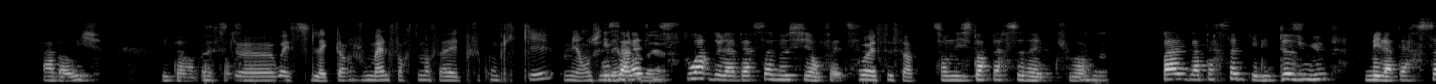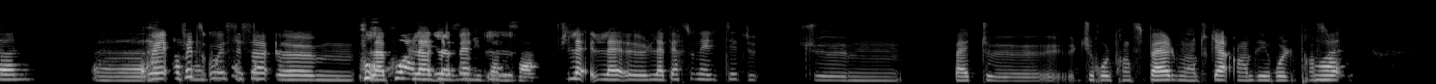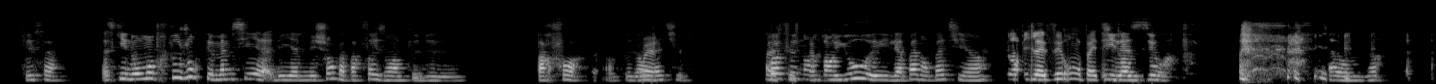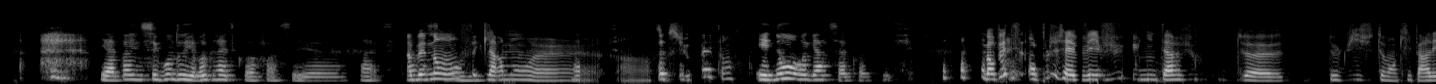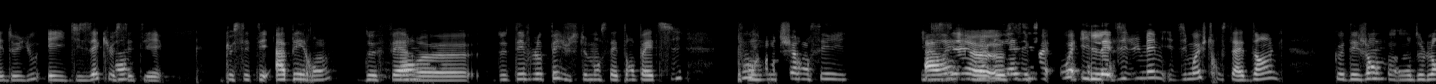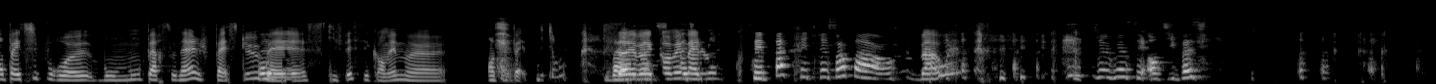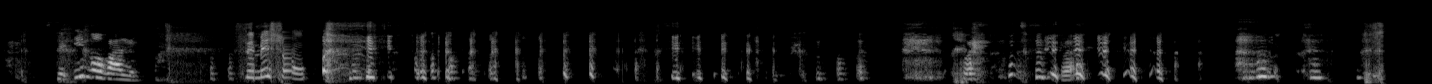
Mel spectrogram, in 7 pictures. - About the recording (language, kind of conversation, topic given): French, unstructured, Quel film vous a fait ressentir le plus d’empathie pour des personnages en difficulté ?
- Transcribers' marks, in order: static; distorted speech; stressed: "devenue"; laugh; stressed: "pourquoi"; other noise; stressed: "parfois"; laughing while speaking: "emp"; laugh; tapping; unintelligible speech; laugh; laugh; laugh; chuckle; laughing while speaking: "l'encon"; laugh; laugh; laugh; laugh; laughing while speaking: "Ouais, c'est ça. C'est ça"; laugh; laugh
